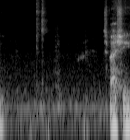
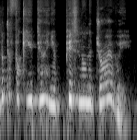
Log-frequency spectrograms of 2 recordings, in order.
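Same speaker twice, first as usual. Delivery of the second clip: much higher, louder shriek at the dog; shouted at dog; 4 dB louder than usual. Retold or imitated. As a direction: yell at the dog, caught red-handed. Yells at dog peeing.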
